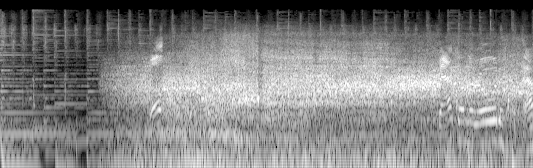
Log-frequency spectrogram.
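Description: Acoustic guitar music stops about a second and a half in, cut to strong wind rushing and buffeting on a camera microphone outdoors. A voice comes in briefly near the end.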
